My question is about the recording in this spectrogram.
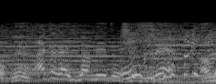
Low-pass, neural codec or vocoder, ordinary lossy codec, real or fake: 7.2 kHz; none; Opus, 24 kbps; real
